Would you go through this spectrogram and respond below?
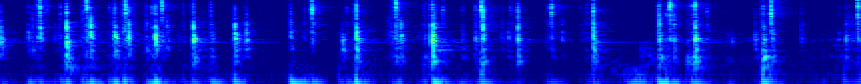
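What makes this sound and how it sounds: Fingertips with long manicured nails type on a retro, typewriter-style mechanical keyboard with a dark frame and round backlit plastic keycaps. About nineteen quick, crisp keystrokes land in an uneven rhythm, each a bright, sharp click that dies away almost instantly, with very little low end.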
